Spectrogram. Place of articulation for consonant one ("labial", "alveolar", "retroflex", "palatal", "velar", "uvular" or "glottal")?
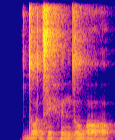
alveolar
